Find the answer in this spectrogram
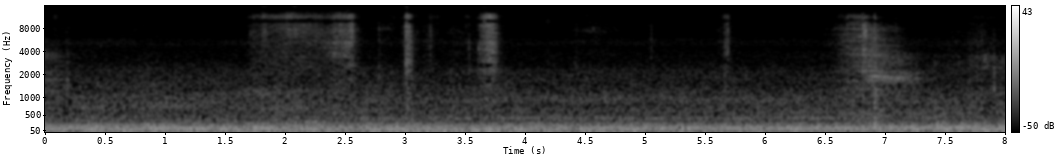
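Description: Low steady background rumble with a few soft brushing sounds and a light tick, a hand moving over the wallpaper seam.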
